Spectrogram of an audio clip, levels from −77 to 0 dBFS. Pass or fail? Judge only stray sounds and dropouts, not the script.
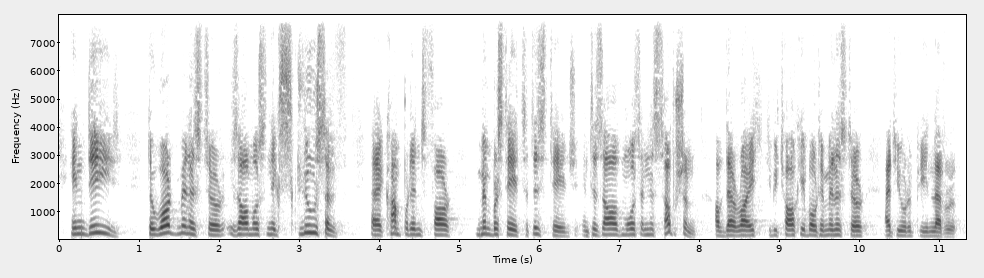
pass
